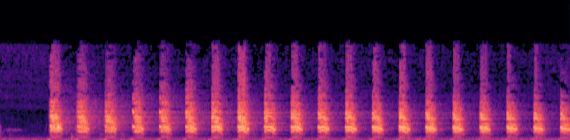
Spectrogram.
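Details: King Rail, a bird of freshwater cattail marshes, giving a long series of harsh, loud grunting notes, about three to four per second. The notes are very even in pace and loudness, and nothing else is heard.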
